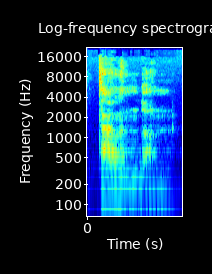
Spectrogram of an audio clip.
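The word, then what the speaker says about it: τάλαντον: that Talent comes from Greek talanton pronounce it Talon which is the name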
